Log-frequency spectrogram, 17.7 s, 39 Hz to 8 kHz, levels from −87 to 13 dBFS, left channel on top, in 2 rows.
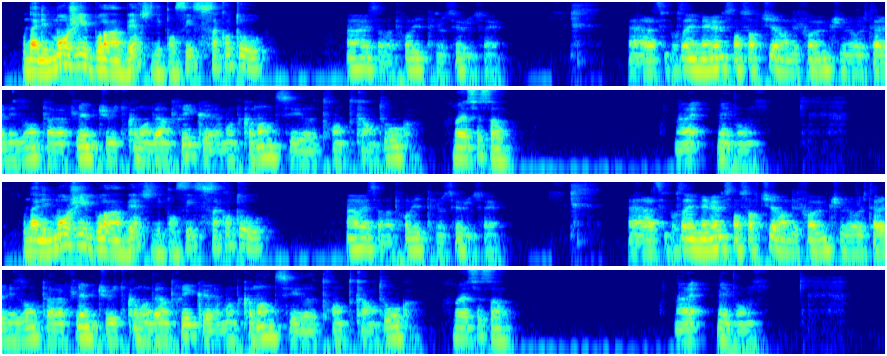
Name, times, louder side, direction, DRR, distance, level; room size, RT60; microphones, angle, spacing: voice 1, 0.2-2.6 13.3-13.9, left 3 dB, 90° left, 0.5 m, -29 dB
voice 2, 3.4-4.9 5.7-5.8 6.3-12.9 15.6-16.4, right 1 dB, 40° right, 0.7 m, -34 dB
3.3 x 2.0 x 2.5 m
head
